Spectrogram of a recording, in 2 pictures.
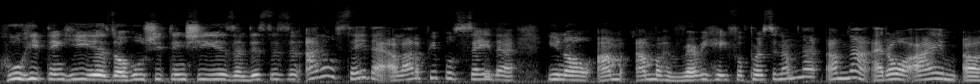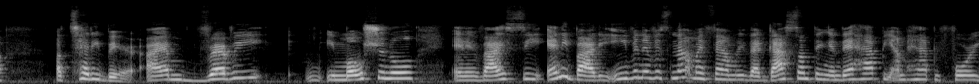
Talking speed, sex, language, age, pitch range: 210 wpm, female, English, 30-49, 200-265 Hz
